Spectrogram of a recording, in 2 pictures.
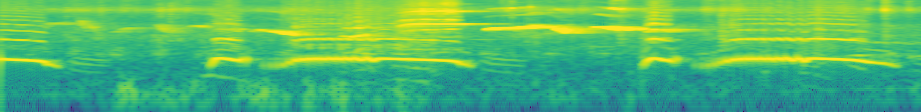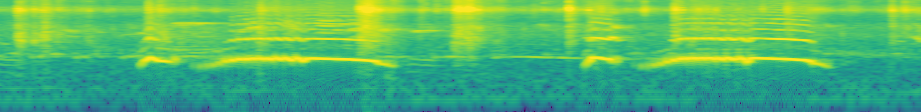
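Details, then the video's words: Turtle dove singing energetically to prompt local doves to join in; four phrases, each a brief clipped note leading into a long smooth coo, evenly spaced, with faint chirps from other birds. "suara burung puter gacor, merangsang burung puter lokal ikut gacor"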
